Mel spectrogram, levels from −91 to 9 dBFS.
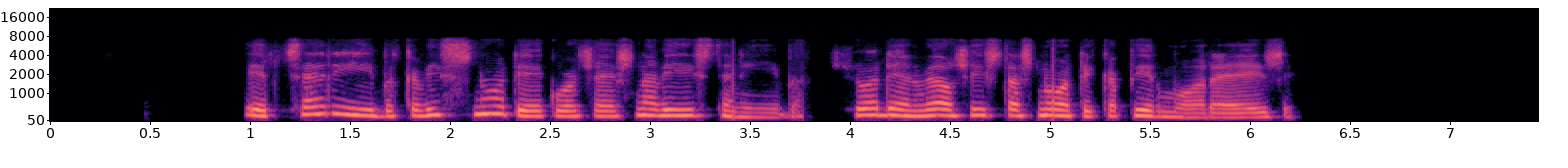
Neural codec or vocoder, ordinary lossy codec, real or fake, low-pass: none; Opus, 16 kbps; real; 7.2 kHz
